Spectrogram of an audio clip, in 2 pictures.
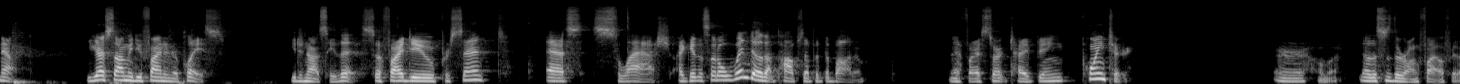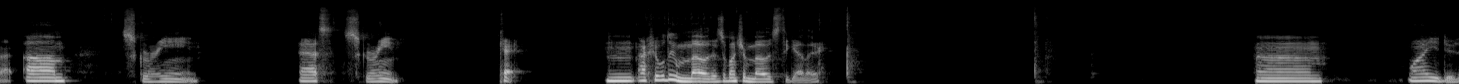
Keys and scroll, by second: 4.8-6.3 typing, 10.2-11.0 typing, 12.1 typing, 14.8 typing, 16.3-19.4 typing, 21.1-24.0 typing, 25.0 typing.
